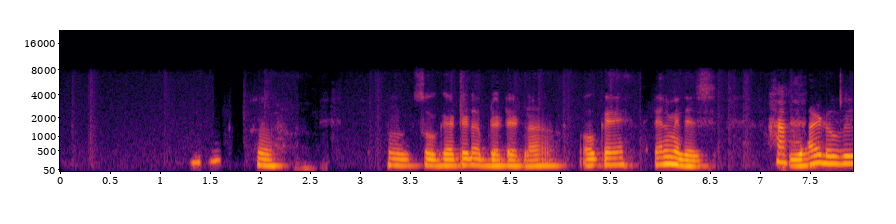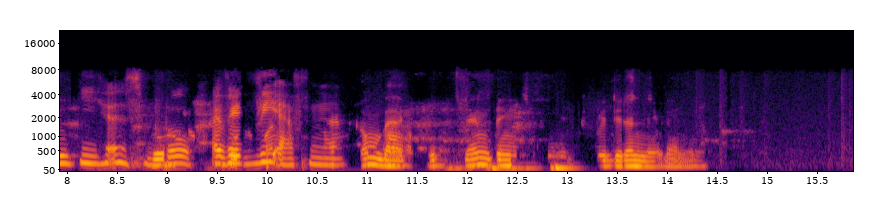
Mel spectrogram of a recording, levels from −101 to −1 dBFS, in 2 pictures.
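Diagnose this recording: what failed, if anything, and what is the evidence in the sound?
The echo canceller in the call processing clamped the microphone while far-end audio played, gating the background. The room sound drops out from 1.55 to 1.85 s, by about 28 dB, and again from 2.4 to 2.69 s, by about 19 dB, returning once the canceller releases.

During double talk, the canceller's suppressor likely mistook near-end speech for loudspeaker echo and attenuated it. The speech dips briefly at 7.38–7.5 s, by roughly 20 dB, then is pushed down by roughly 40 dB across 8.79–10.99 s and, in pieces, across 11.52–13.36 s.

An echo leak at the far end, likely from a loudspeaker whose canceller failed to remove everything its microphone picked up, sends a delayed copy back. It appears at 11.38–11.47 s as a short scrap trailing by 209 ms, roughly 15 dB below the speech, within the 8 kHz Opus band.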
